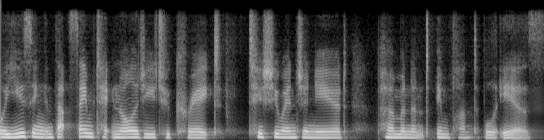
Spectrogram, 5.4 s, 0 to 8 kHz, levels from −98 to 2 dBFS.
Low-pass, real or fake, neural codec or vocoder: 7.2 kHz; fake; codec, 24 kHz, 0.9 kbps, DualCodec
